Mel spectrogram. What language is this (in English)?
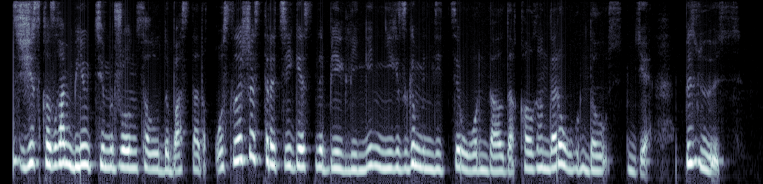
Kazakh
